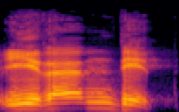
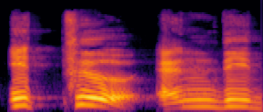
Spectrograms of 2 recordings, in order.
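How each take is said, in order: First: The t is a quick flap, like an r. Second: The t is a clear, separate t sound. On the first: The speaker calls it right. "발음이 이레, 랜디드처럼 들려요" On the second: The speaker calls it wrong. "이렇게 안 들리고요"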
